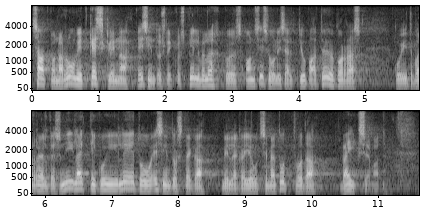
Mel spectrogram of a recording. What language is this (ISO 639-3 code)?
est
